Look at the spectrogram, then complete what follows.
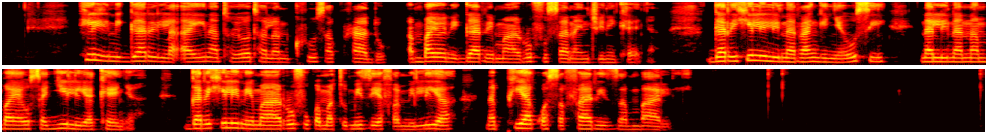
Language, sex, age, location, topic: Swahili, female, 25-35, Nairobi, finance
